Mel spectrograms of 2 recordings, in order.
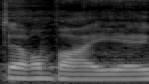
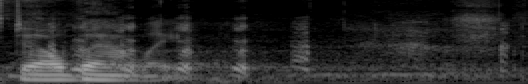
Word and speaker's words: del Valle: ISD is bilingual and yes I know it's pronounced del VA but it was actually settled by Germans and it's called del Valle so when we go to bilingual conferences they get very upset with us we know how it's pronounced but it's del Valle it long before I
